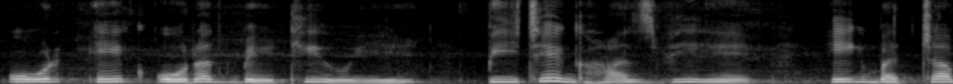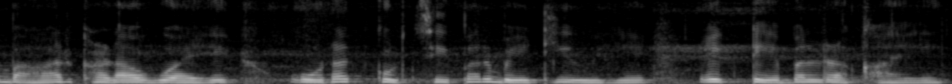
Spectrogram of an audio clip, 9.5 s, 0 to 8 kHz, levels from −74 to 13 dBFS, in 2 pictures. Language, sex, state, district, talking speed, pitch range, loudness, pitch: Hindi, female, Madhya Pradesh, Bhopal, 165 wpm, 210-245 Hz, -18 LUFS, 220 Hz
